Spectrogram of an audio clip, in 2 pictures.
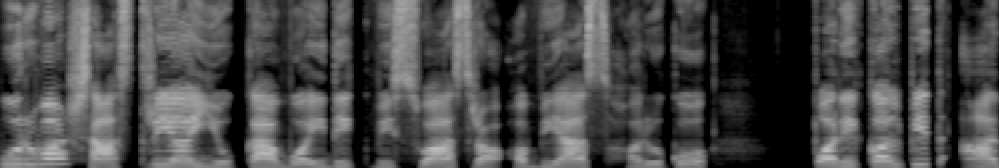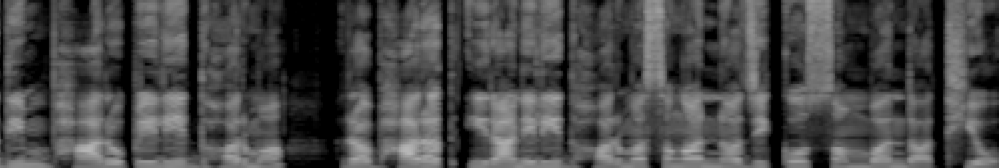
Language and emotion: Nepali, neutral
